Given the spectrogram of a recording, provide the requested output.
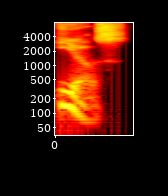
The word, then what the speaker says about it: EOS: And it's pronounced EOS.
